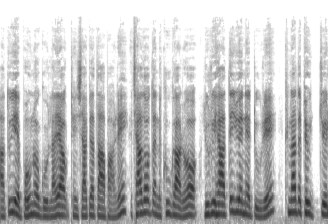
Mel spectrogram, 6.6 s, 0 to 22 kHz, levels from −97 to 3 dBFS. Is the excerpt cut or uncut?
cut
